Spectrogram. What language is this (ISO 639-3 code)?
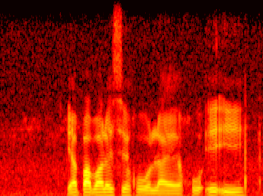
tsn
